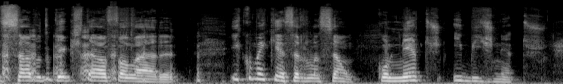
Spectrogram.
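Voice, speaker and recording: A man talks in a high voice with a European Portuguese accent. His intonation is lively. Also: moderate pace. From Portugal. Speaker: radio interviewer. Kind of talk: interview.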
